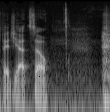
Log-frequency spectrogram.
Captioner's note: sighs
